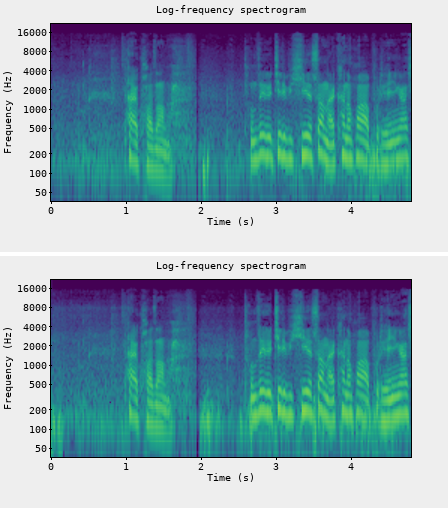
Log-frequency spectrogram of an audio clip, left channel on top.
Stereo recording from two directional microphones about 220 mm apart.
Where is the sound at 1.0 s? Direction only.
5° right (ahead or behind).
